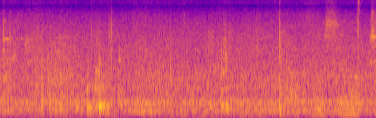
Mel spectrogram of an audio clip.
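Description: Honey bees at an open beehive make a continuous close buzzing drone, with a few soft clicks and knocks from handling the hive.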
